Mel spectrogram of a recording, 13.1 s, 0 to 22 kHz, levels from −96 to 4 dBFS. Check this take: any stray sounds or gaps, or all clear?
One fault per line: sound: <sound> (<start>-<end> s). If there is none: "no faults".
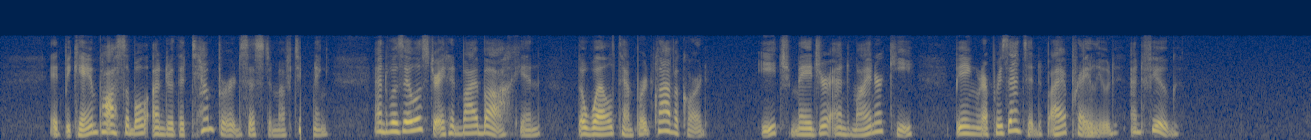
sound: dropout (3.0-3.1 s)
